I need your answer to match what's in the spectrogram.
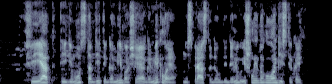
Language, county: Lithuanian, Panevėžys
